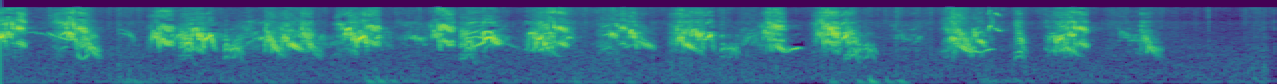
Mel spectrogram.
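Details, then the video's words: Sparrows chirping in a quick run of short, sharp, high notes, about three per second, each a brief bright chip; low thumps in the background. "MY EYE IS ON THE SPARROWS"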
